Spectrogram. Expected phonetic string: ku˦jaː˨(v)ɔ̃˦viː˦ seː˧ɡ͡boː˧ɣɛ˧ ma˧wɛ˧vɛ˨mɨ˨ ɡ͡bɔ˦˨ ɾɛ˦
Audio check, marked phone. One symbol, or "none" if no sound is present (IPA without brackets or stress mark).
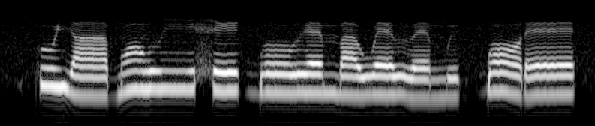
b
